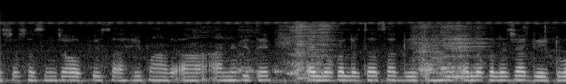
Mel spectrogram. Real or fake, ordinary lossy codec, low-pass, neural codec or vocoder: real; none; none; none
